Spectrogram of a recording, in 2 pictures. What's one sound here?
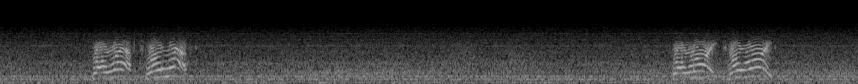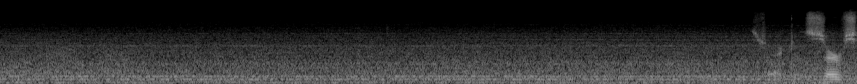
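A jet engine drones steadily.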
